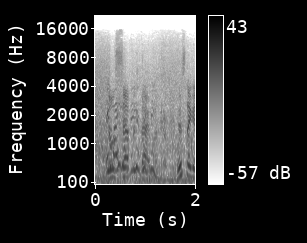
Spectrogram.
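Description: A second young man speaks loudly close by.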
